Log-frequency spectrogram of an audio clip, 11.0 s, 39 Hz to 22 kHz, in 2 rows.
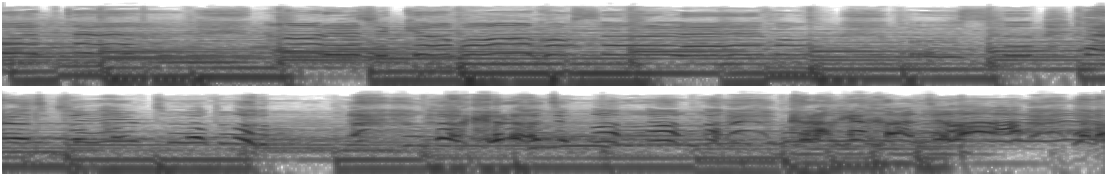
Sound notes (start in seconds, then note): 5.2 sobbing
